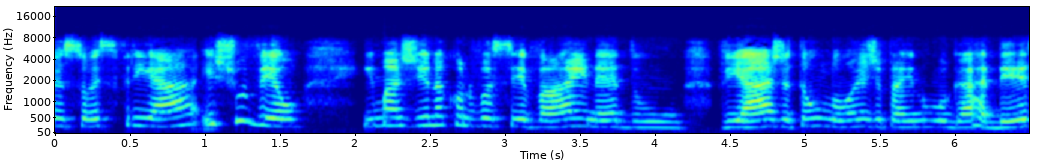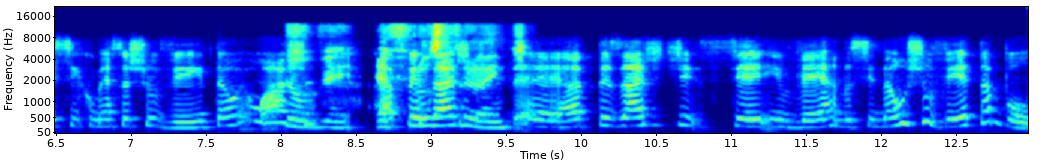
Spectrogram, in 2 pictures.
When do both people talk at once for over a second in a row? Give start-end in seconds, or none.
8.0-9.7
